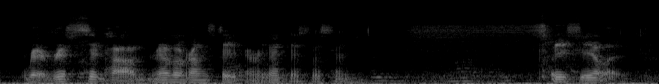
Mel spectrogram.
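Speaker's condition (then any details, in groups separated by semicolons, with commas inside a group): Duchenne muscular dystrophy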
